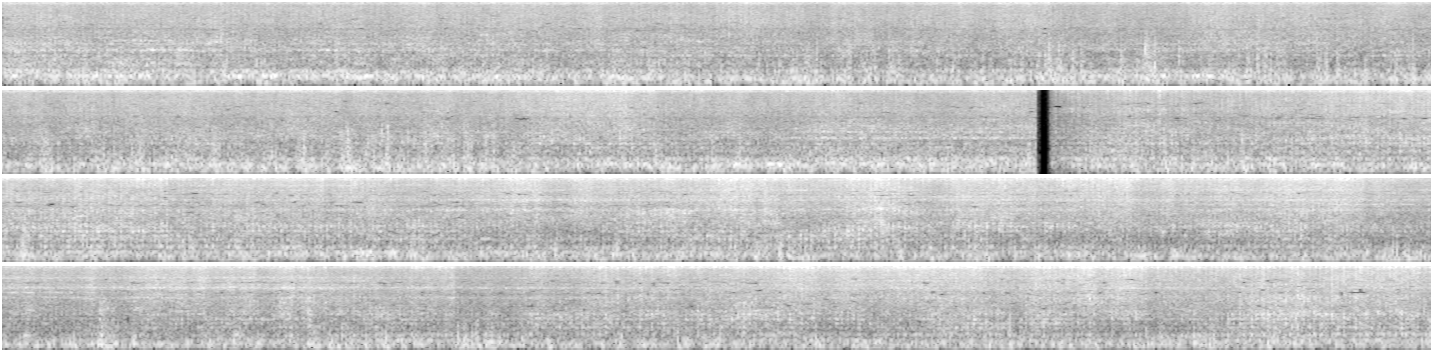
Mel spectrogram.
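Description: Passenger train running along the track, heard from on board: a steady rumble of wheels on rails. The sound cuts out for an instant about twelve seconds in.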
